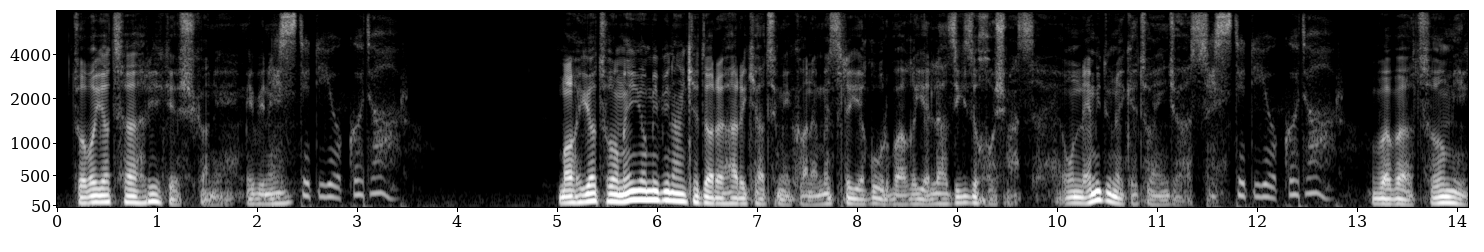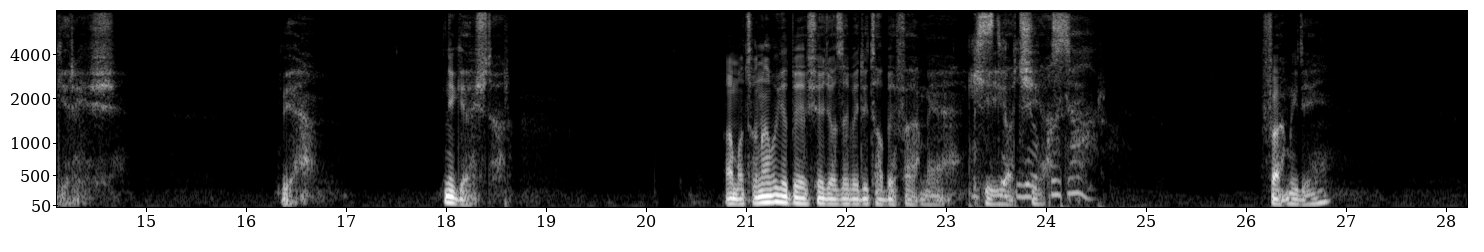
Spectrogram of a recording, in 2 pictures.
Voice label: dub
